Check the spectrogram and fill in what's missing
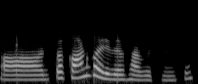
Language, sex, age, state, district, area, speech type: Odia, female, 18-30, Odisha, Sambalpur, rural, conversation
